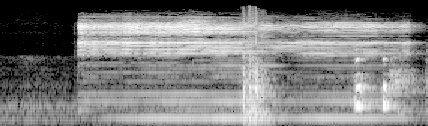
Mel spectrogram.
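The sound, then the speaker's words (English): A voice imitates an electric toothbrush with a steady, high-pitched buzzing hum lasting over two seconds, broken by a brief noisy burst midway and a few wavering pulses near the end. “Electric toothbrush. Make this sound.”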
